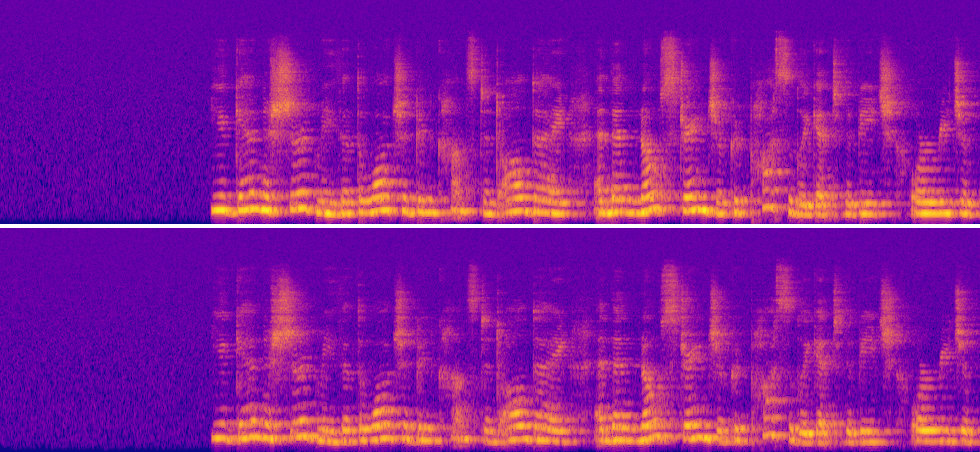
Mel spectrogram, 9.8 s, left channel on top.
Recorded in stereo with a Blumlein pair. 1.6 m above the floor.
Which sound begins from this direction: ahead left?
A woman speaking, at 2.1 s.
